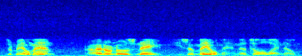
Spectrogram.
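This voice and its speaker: Indignant tycoon, tinny phone. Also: male voice, mid-range voice, wildly swooping pitch, fast. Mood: indignant, insistent. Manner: emphatic, dismissive. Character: indignant, insistent male restaurant tycoon on the telephone. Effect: telephone filter. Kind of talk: radio detective drama acting. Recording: tinny phone line, faint noise.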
